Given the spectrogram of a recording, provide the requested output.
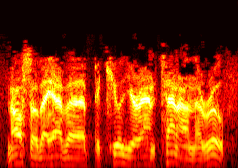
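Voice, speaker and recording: An actor playing a tough, stubborn private investigator with an American accent and blunt, slangy delivery in an old-time radio drama. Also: male voice, lowish voice, fast, natural voice. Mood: businesslike. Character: hard-boiled, stubborn male private investigator. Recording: muffled, noisy vintage radio recording.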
